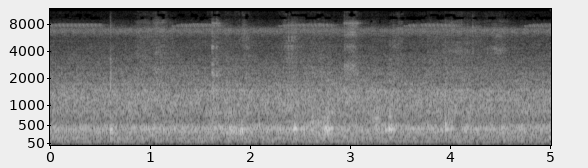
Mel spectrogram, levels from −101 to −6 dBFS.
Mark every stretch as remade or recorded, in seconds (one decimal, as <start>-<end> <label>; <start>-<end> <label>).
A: 0.0-2.4 recorded; 2.4-3.2 remade; 3.2-5.0 recorded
